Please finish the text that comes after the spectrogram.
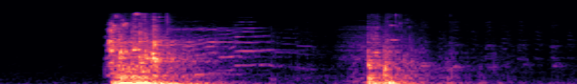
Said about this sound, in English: enter the house through an old, rotting door.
